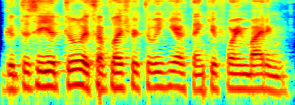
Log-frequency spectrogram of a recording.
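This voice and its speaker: A man's voice: medium pitch, flat delivery, fast talker. A man in his thirties from the Dominican Republic, talking casually as an interview guest and often repeating words. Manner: repeats words, frequent "like" and "you know".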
